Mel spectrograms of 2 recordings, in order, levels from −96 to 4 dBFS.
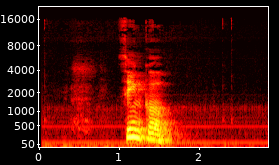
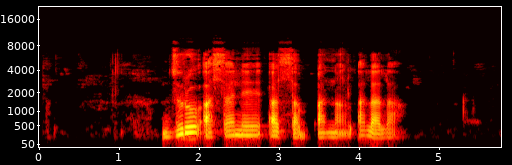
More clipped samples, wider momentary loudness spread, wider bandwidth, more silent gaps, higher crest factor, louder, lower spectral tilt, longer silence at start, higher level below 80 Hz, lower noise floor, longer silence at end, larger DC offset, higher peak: neither; first, 20 LU vs 14 LU; first, 16 kHz vs 9.2 kHz; neither; second, 20 dB vs 28 dB; first, -17 LUFS vs -28 LUFS; first, -8 dB/octave vs -3.5 dB/octave; second, 1.05 s vs 1.55 s; first, -54 dBFS vs -80 dBFS; second, -53 dBFS vs -84 dBFS; about the same, 1.2 s vs 1.3 s; neither; about the same, -2 dBFS vs -2 dBFS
